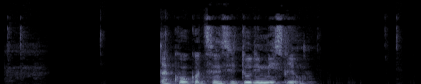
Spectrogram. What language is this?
Slovenian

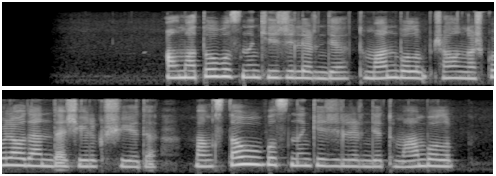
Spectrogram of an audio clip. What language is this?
Kazakh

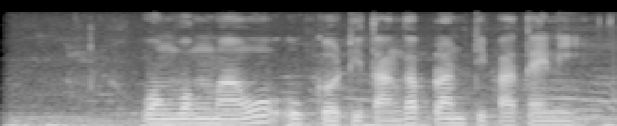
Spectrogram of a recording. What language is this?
Javanese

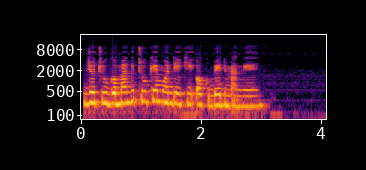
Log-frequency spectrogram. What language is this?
Luo (Kenya and Tanzania)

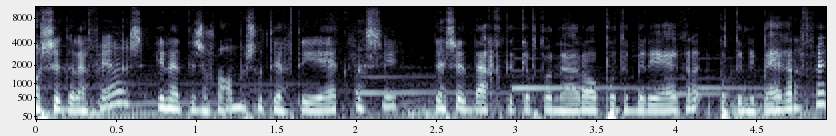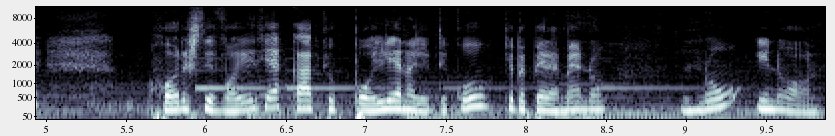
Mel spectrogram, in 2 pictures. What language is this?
Greek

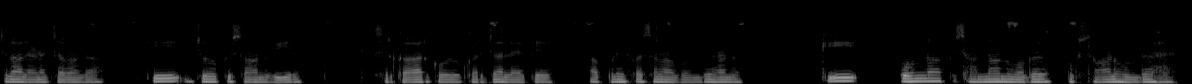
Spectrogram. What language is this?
Punjabi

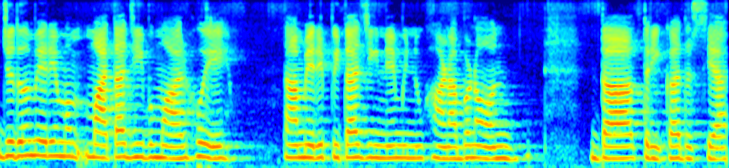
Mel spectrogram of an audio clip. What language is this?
Punjabi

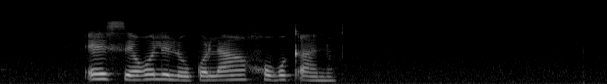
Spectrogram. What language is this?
Northern Sotho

